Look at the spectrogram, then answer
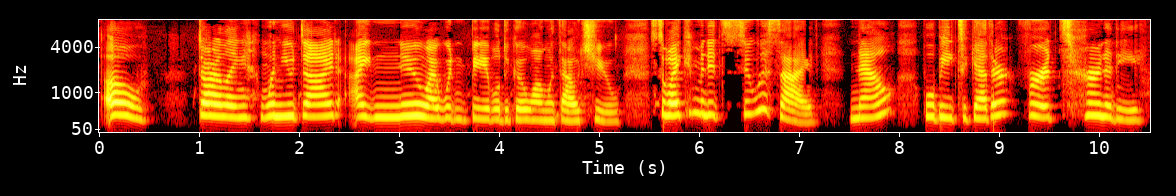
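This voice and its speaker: A woman's voice: high-pitched, a little slow. A woman playing a besotted young wife in a horror comic drama, speaking in a theatrical, melodramatic way. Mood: rapturous. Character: besotted young wife, cold at first, then gushing with adoration.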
